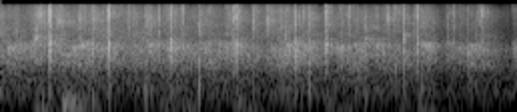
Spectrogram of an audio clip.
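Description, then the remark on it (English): A crowd claps steadily, a dense, sustained wash of many hands applauding together with no break, fairly loud throughout, giving a round of applause at a panel discussion at Stanford University. “I'd like to give a round of applause for the Academy.”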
